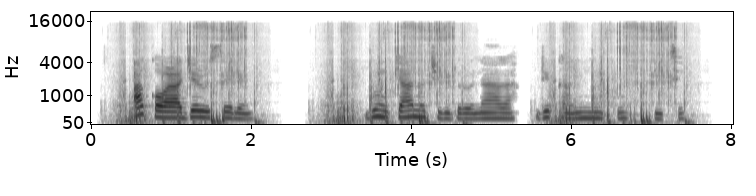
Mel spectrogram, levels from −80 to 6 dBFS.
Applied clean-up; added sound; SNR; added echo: none; Tearing; 8 dB; none.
